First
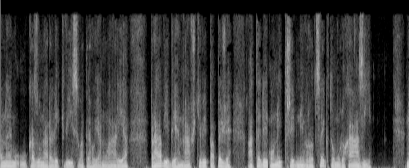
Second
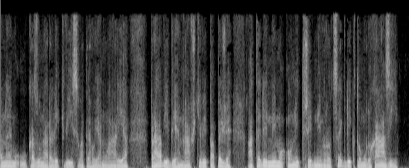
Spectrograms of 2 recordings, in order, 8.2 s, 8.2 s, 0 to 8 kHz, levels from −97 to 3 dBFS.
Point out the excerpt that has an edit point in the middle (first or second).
first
